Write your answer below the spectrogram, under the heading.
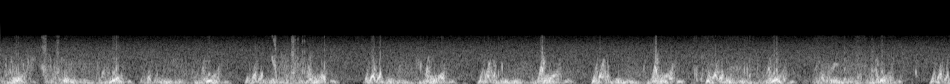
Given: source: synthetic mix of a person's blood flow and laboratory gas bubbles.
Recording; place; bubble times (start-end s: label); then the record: Doppler ultrasound of blood flow; precordium
0.03-0.35 s: bubbles
0.39-0.86 s: bubbles
2.69-3.27 s: bubbles
3.96-4.03 s: bubbles
4.16-4.25 s: bubbles
4.78-5.06 s: bubbles
6.92-7.54 s: bubbles
8.13-8.77 s: bubbles
8.90-8.96 s: bubbles
9.12-9.20 s: bubbles
From the record:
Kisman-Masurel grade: 232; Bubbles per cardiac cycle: several, 3 to 8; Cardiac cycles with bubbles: 50 to 99%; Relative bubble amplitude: moderate (0.250 to 0.450); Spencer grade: 3 (all of the cardiac periods contain showers or single bubble signals, but not dominating or overriding the cardiac motion signals); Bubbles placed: only in the low amplitude regions of the cardiac cycle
